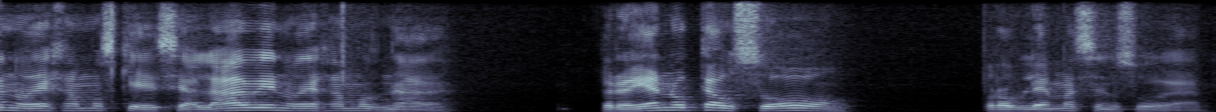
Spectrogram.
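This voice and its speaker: A male pastor, preaching a sermon in a conversational, joking way. He often adds tag questions and slips in English words. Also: on the high side.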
